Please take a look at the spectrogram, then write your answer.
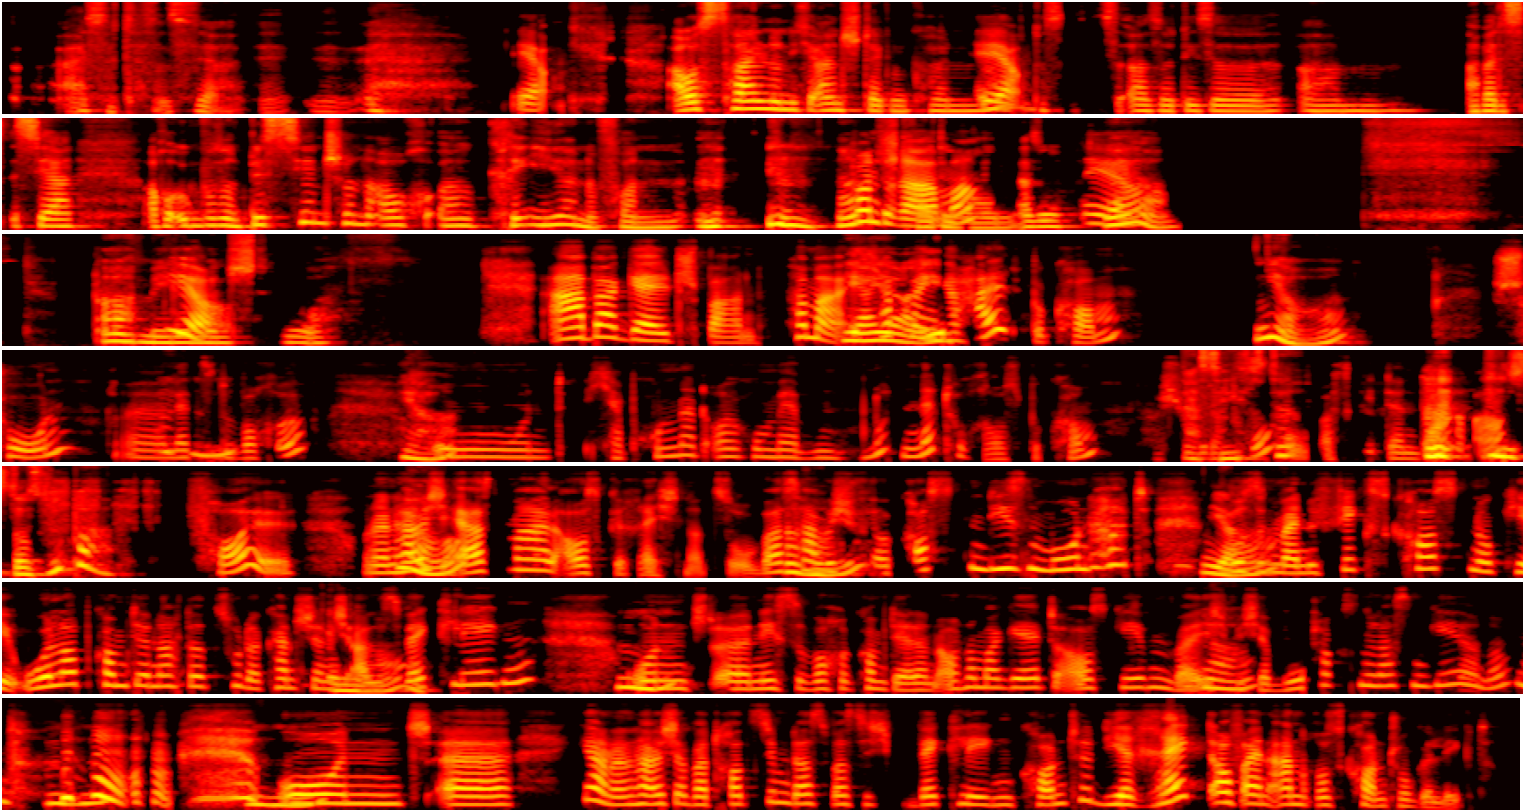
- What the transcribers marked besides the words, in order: exhale; throat clearing; sad: "Ach, Mädel, Mensch, du"; throat clearing; laughing while speaking: "Monat?"; chuckle; stressed: "direkt"
- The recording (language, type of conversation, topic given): German, unstructured, Was ist dein bester Tipp, um Geld zu sparen?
